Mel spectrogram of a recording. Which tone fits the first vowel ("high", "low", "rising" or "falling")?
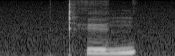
rising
